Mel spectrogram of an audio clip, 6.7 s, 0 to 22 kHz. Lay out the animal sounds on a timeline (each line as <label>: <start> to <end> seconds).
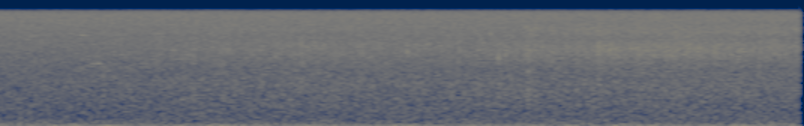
Golden-crowned Kinglet (Regulus satrapa): 0.0 to 2.0 seconds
